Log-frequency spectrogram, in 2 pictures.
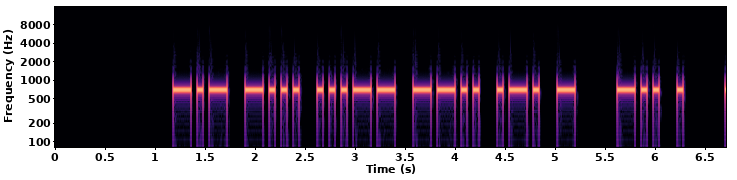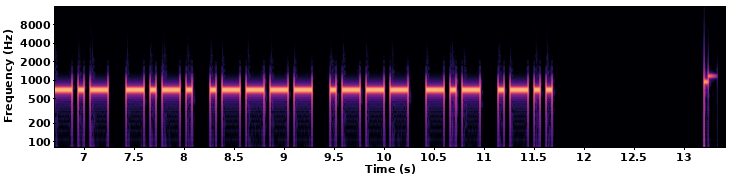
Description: Morse code, heard as a keyed tone, about 20 wpm, 700 Hz. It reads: KB3ZRT DE KC1JKL
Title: USA Callsign DE Callsign 20wpm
